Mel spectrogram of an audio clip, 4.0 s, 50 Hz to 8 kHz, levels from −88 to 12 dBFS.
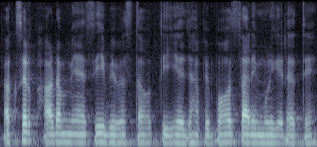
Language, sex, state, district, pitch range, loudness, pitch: Hindi, male, Bihar, West Champaran, 110-115 Hz, -19 LUFS, 110 Hz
